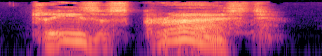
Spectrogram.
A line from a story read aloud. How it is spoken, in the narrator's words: I groaned out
